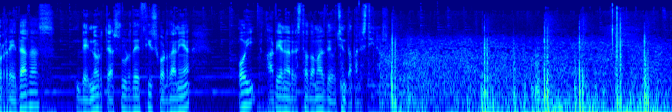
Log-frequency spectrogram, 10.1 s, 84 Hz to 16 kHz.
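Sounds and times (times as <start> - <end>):
speech: 0.0 - 6.4
rocket attack explosions intercepted by missile defence system: 5.7 - 10.0.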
